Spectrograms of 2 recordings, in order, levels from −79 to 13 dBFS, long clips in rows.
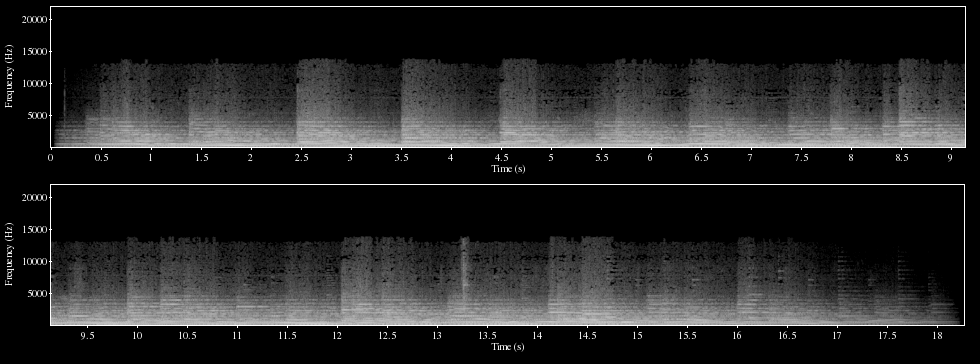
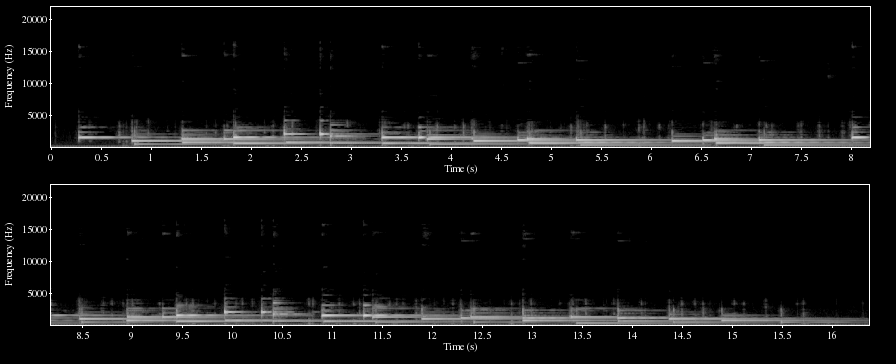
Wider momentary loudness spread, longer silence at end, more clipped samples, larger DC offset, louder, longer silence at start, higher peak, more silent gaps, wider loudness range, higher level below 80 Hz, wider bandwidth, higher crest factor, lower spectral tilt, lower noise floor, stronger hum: about the same, 8 LU vs 10 LU; first, 0.45 s vs 0.15 s; neither; first, 0.1% vs under 0.1%; first, -11 LUFS vs -17 LUFS; second, 0.1 s vs 0.3 s; about the same, 0 dBFS vs 0 dBFS; neither; second, 2 LU vs 6 LU; first, -38 dBFS vs -74 dBFS; second, 13.5 kHz vs 15 kHz; second, 10 dB vs 18 dB; about the same, -5 dB/octave vs -6 dB/octave; about the same, -38 dBFS vs -39 dBFS; neither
